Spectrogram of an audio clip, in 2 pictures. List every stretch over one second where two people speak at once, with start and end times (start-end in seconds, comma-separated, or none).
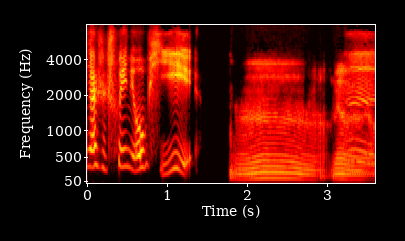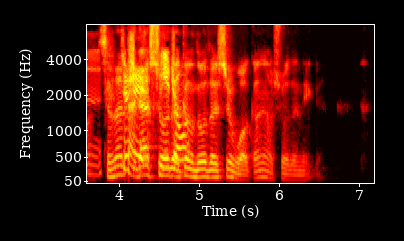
3.2-4.9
